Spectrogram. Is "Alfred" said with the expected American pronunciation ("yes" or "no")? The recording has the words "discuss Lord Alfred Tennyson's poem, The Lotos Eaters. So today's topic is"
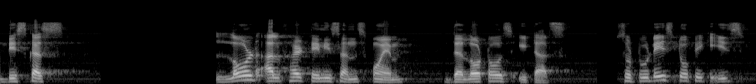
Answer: no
